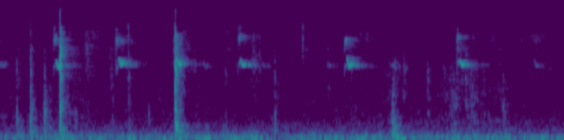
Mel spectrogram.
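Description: A bird chirping repeatedly against quiet woodland background, one short call about every half second to a second, with a few faint clicks.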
